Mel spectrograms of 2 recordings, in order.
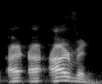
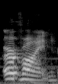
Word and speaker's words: Irvine: Uh, oh my god, the city is Arvin. Arvin Arvin, right? Did I pronounce it right? LA. Irvine. Uh, this Irvine. I always pronounce this wrong.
